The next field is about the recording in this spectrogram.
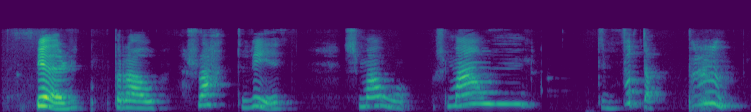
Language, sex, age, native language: Icelandic, male, 11, Icelandic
